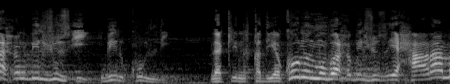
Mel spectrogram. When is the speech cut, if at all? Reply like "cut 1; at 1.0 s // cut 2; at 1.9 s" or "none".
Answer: cut 1; at 1.0 s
